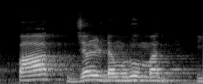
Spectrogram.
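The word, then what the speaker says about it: Palk: ये पाक पाकिस्तान वाला नहीं है, ये पाक एक व्यक्ति का नाम था, ब्रिटिश काल में भारत आया था, ये पाल, तो इसका एल हो जाता है साइलेंट, तो कर देता है पाक, पाक जल डमरू मध्य।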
